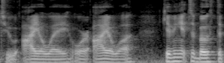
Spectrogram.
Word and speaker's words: Iowa: Other nearby Suin peoples referred to them as the Iowa or sleepy ones, a word French explorers and trappers pronounced Iway. Later English-speaking settlers anglicized the name to Iwaya or Iowa, giving it to both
